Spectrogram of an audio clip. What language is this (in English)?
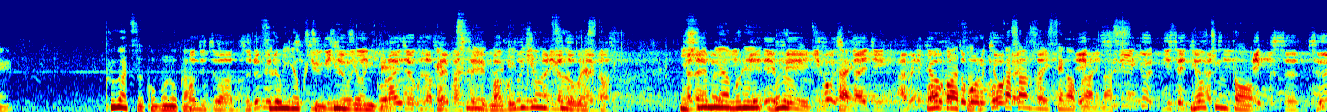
Japanese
